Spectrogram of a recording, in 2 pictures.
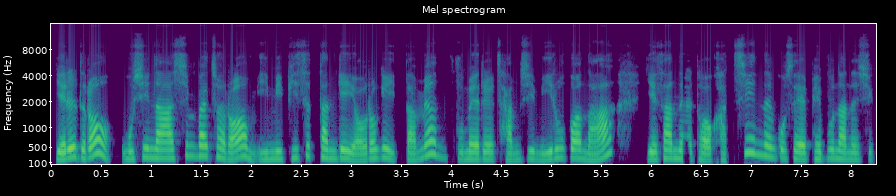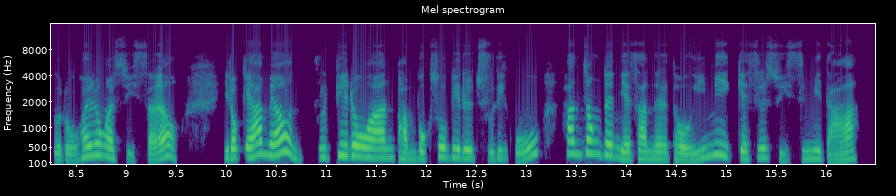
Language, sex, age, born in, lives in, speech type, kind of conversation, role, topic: Korean, female, 30-34, South Korea, South Korea, read, expert-assistant, expert, 일상에서 경제학 원리로 소비를 똑똑하게 관리하려면 어떻게 해야 할까요?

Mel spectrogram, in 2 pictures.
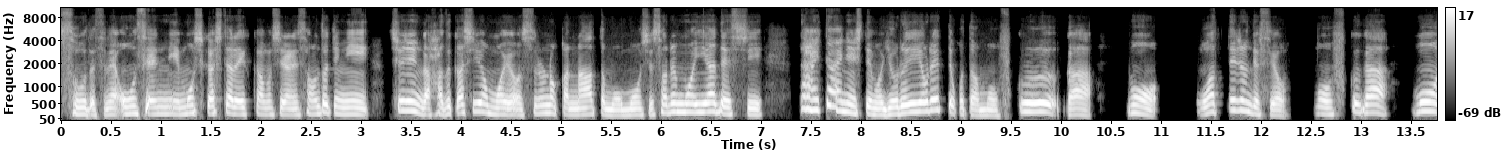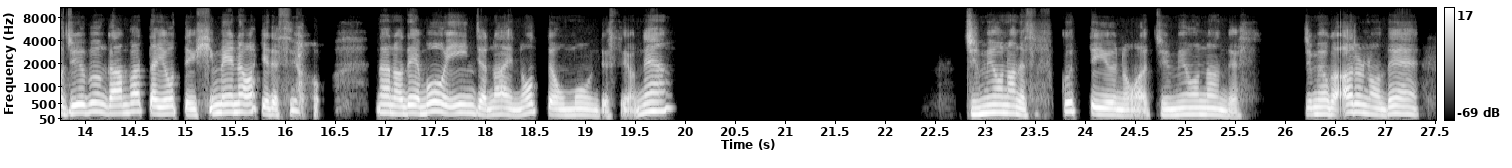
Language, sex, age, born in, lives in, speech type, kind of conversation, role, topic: Japanese, female, 50-54, Japan, Japan, conversation, podcast, guest, 価値観の違いについて、どのように話し合いますか？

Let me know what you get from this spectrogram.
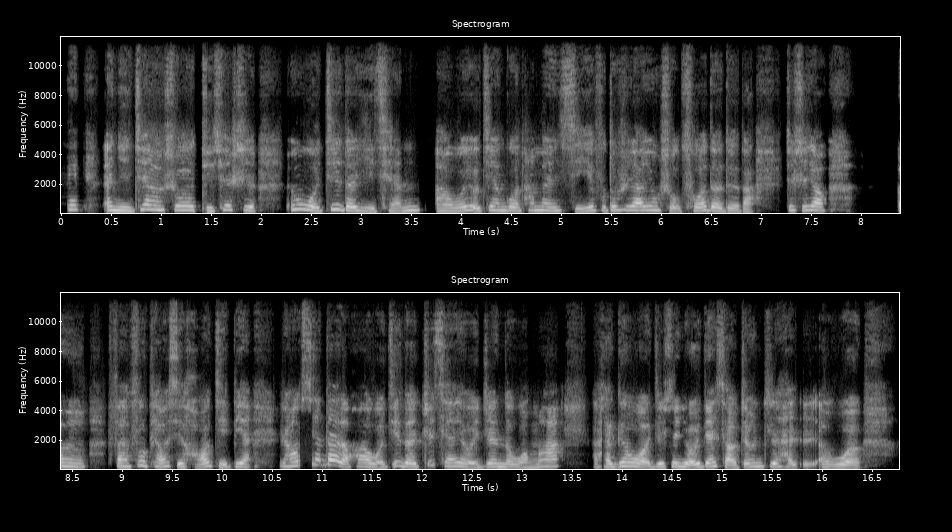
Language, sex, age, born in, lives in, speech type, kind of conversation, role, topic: Chinese, female, 25-29, China, United States, conversation, unstructured, none, 你如何看待未来机器人走进家庭生活？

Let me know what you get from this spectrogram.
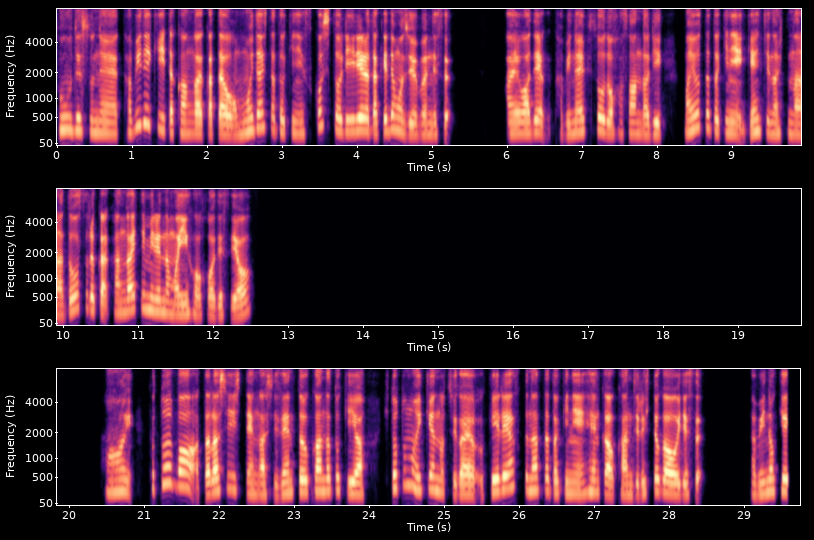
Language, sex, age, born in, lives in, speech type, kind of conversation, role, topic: Japanese, female, 30-34, Japan, United States, read, expert-assistant, expert, 旅行を計画することで、どんな新しい発見や学びが得られますか？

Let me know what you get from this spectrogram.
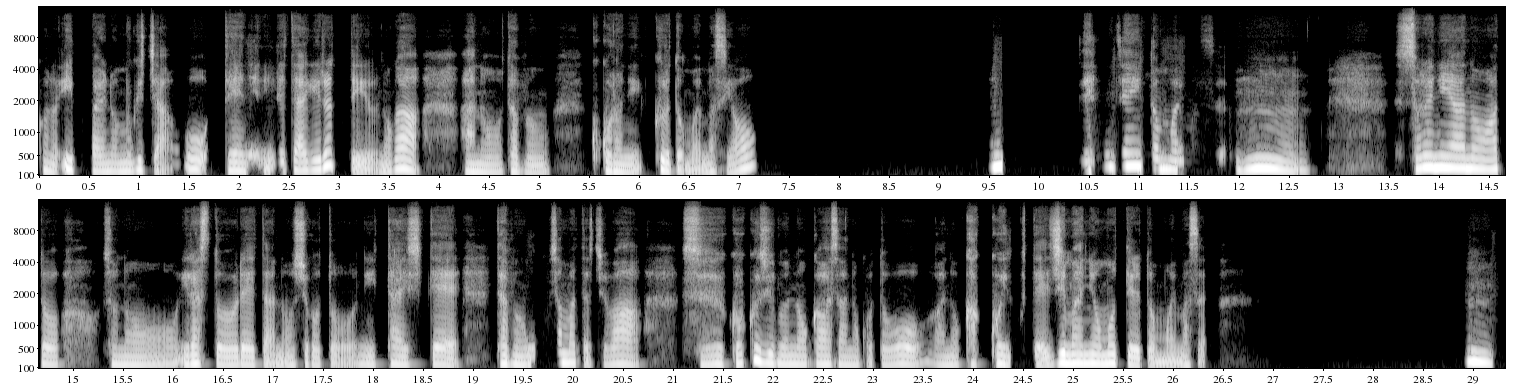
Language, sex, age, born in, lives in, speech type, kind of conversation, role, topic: Japanese, female, 50-54, Japan, United States, conversation, advice, advisor, 仕事と家庭の両立で燃え尽きそうに感じる時、どうすればよいですか？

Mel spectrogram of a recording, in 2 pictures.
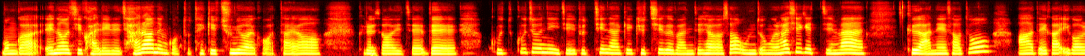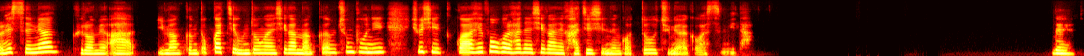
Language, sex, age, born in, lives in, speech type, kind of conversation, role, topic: Korean, female, 40-44, South Korea, United States, conversation, advice, advisor, 동기를 유지하면서 번아웃을 피하려면 어떻게 해야 하나요?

